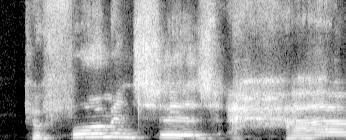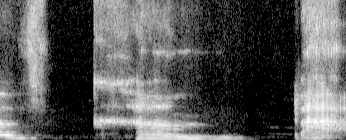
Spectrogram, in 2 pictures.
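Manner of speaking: unhurried, stretched-out delivery. Asked about the performance situation in the near future, answering; very slowly. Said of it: "You say that very slowly".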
